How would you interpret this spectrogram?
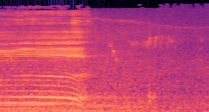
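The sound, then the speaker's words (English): A cow lets out one loud moo with a rich droning tone that slides downward as it ends, followed by a second of quieter outdoor background noise. “Let's swish and moo with Daisy Cow.”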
